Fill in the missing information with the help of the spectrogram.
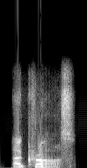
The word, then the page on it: across: British English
